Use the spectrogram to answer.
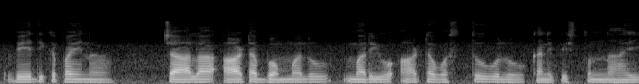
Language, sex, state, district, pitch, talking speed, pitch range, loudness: Telugu, male, Telangana, Hyderabad, 115 Hz, 85 wpm, 110-120 Hz, -20 LUFS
